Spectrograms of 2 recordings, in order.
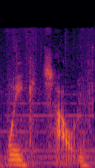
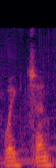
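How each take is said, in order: First: The second syllable is said as 'town'. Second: The second syllable is said as 'ton'. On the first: The speaker calls it wrong. "I just said Wigtown for the, the lols" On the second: The speaker calls it right. "it will one hundred percent be pronounced Wigton"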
